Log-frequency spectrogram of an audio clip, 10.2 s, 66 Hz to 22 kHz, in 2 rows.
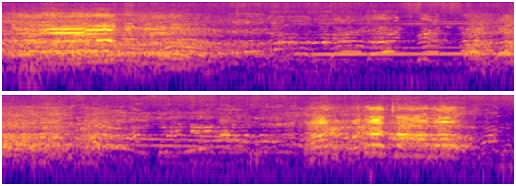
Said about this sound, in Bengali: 2 হাত তুলে আল্লাহকে খুশি করার জন্য একটা তাকবীর দিবেন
